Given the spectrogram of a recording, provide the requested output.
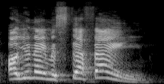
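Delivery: loud, high exclamation of discovery; surprised realization. Real, not acted. Host learning the viewer's real name, loudly surprised.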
